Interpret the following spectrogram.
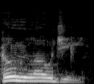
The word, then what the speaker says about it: Gunnlogi: So just how it sounds.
